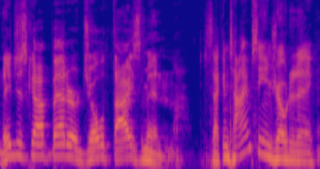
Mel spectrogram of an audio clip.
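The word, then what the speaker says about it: Theismann: staff says Hey Joe let's change the pronunciation of your name to thyman so it can be thyman for the Heisman the Heisman did not come but the name stuck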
